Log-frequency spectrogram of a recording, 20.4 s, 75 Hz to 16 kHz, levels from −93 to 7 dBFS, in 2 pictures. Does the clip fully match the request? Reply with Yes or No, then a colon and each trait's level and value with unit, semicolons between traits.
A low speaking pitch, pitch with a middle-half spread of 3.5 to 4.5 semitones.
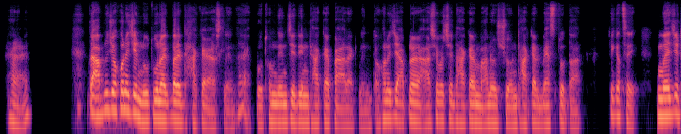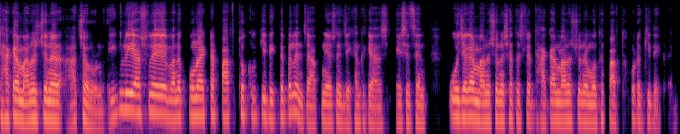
Yes: low, 130 Hz; average, 4.0 semitones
